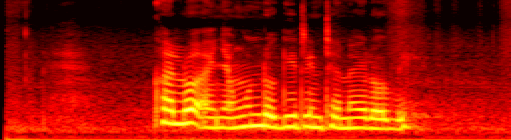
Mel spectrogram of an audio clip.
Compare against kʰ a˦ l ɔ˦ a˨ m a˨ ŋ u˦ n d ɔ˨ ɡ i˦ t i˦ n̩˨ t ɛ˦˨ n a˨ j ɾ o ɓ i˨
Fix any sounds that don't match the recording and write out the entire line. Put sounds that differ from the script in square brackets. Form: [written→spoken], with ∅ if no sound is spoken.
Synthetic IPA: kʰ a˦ l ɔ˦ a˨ [m→ɲ] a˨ ŋ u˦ n d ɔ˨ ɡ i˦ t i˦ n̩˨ t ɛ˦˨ n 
